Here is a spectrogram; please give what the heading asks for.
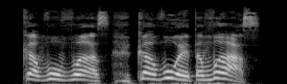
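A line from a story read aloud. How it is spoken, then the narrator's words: Sudden shrill piercing yell. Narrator (Russian): неожиданно завопил Вадик тонко и пронзительно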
